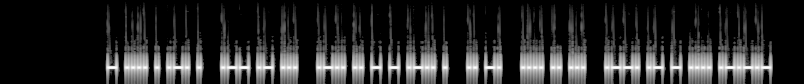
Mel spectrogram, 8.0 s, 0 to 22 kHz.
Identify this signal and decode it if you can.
Morse code, heard as a keyed tone, about 40 wpm, 700 Hz. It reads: THERE WAS LITTLE IN HIS PATH.
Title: Sentences from Top 1400 Words 40wpm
